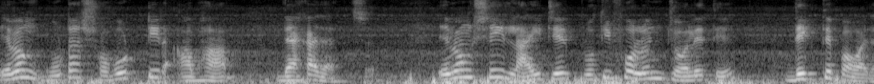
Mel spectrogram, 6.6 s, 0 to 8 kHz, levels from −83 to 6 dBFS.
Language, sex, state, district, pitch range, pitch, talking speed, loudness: Bengali, male, West Bengal, Jhargram, 125-190 Hz, 145 Hz, 145 wpm, -17 LUFS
